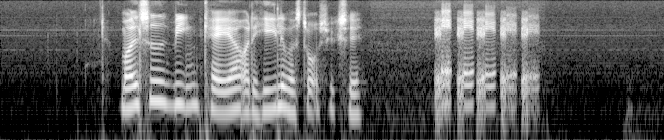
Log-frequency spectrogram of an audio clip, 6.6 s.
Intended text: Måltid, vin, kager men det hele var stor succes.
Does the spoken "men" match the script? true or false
false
